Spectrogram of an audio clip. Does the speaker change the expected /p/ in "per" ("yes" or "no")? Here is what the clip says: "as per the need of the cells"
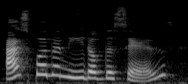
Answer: yes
